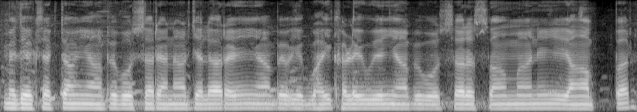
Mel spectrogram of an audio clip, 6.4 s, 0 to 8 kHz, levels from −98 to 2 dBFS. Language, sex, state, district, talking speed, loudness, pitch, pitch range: Hindi, male, Madhya Pradesh, Bhopal, 265 wpm, -17 LUFS, 115 Hz, 110-115 Hz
